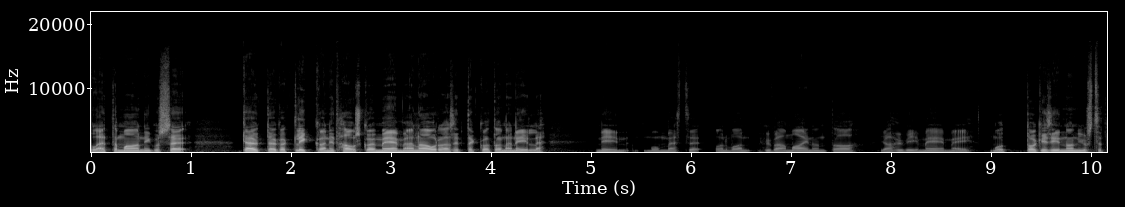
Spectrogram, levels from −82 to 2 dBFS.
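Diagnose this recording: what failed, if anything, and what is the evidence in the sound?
Nothing in the recording points to a failed stage: the speech carries through with no dropouts, clipping or glitches audible at any point.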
